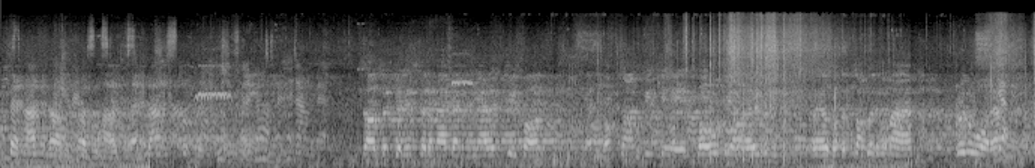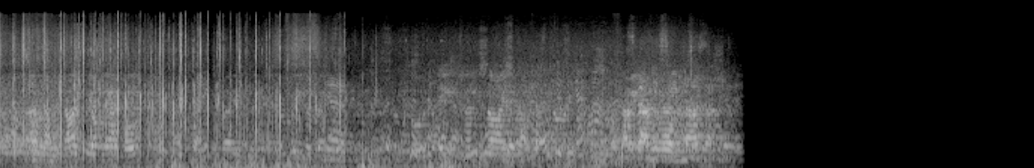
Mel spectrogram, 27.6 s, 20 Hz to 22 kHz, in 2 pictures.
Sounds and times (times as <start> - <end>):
Speech: 0.0 - 23.7
Clip-clop: 13.1 - 19.0.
